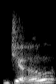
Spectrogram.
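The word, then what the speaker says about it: Zhou: said her name is zoo or Sue uh so it's pronounced Joe but it's written like that h-o-u um yeah very nice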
